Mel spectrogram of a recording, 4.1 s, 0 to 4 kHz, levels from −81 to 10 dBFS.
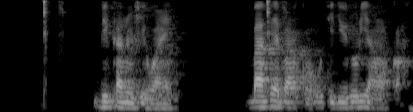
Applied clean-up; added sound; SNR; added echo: classical method spectral subtraction.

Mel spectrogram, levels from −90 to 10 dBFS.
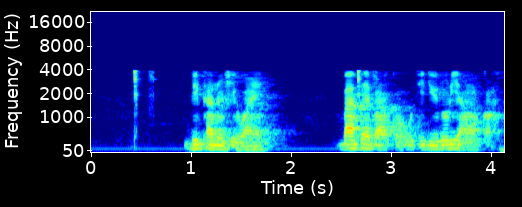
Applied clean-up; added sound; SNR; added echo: none; Cutlery, silverware; 9 dB; none.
